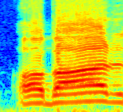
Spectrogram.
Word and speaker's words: abad: The word tend is abad in the Hebrew. Abad is how it's pronounced.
